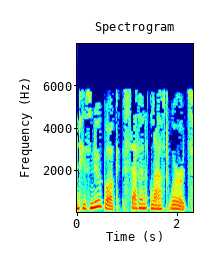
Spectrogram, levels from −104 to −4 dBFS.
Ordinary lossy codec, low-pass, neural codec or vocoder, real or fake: MP3, 24 kbps; 7.2 kHz; none; real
